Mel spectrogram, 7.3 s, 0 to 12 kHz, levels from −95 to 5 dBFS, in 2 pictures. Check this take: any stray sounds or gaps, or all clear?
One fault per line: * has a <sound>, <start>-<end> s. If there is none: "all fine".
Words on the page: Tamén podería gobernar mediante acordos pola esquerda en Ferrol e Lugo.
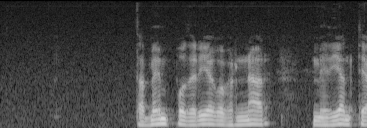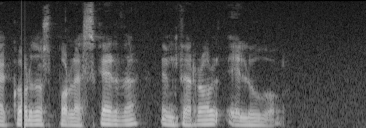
* has a dropout, 3.9-3.9 s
